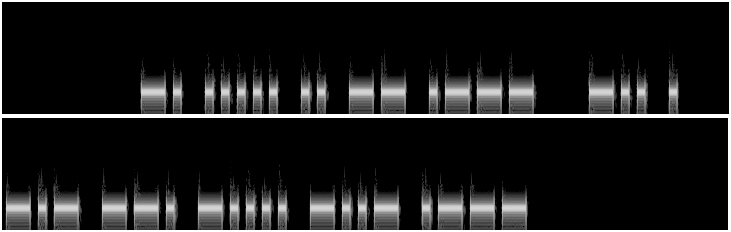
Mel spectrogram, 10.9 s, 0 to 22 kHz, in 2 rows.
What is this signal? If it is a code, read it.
Morse code, heard as a keyed tone, about 20 wpm, 700 Hz. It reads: N5IMJ DE KG6XJ
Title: USA Callsign DE Callsign - 5 Characters - 20wpm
